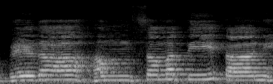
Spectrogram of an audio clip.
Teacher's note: पहले चरण में ह के ऊपर अनुस्वार के बाद का अक्षर है स, और अनुस्वार के बाद जब स आएगा तो अनुस्वार का उच्चारण होगा म।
